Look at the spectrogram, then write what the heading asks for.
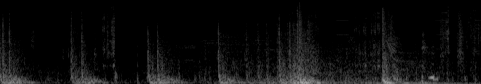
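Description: Bursts of gunfire in Valorant, shots fired through walls, come in quick, uneven clusters of sharp cracks and thuds with short gaps between volleys.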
